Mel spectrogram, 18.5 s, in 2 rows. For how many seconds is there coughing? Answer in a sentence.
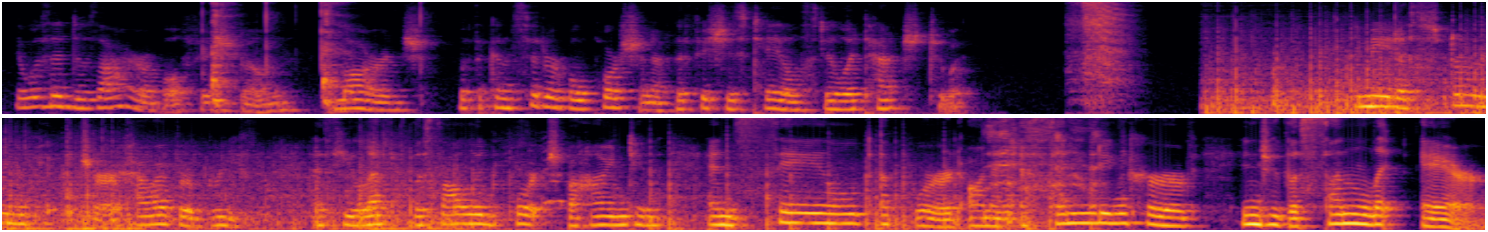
The coughing can be heard for 2 seconds in total.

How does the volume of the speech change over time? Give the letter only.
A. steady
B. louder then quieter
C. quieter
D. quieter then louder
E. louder
E.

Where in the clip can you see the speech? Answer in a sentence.
You can hear the speech from 0.0 to 6.1 s and from 8.4 to 18.5 s.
